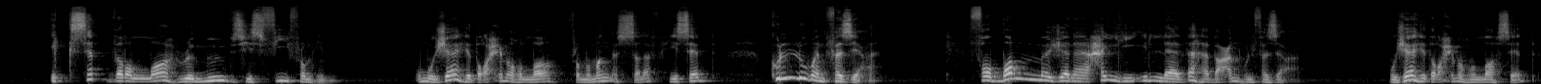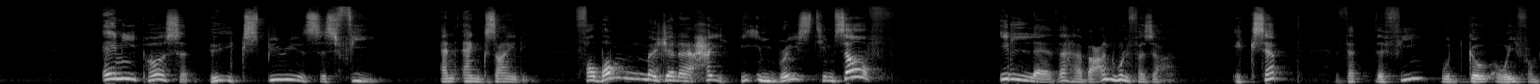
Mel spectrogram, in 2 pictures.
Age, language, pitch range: 50-69, English, 140-235 Hz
